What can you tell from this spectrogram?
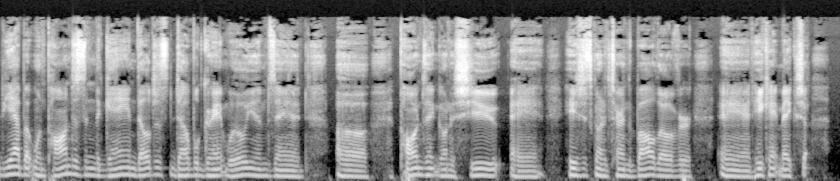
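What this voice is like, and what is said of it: Dumb redneck put-on voice. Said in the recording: “gave a dumb redneck voice”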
